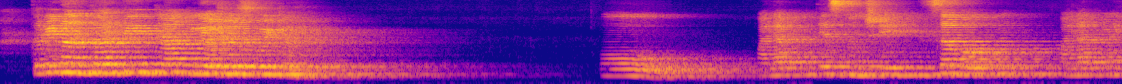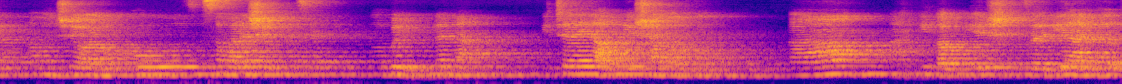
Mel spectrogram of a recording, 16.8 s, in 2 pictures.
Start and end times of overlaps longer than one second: none

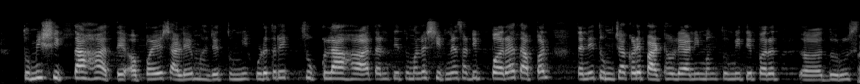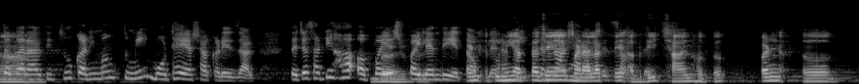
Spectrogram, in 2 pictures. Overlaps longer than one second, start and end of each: 13.3-15.1

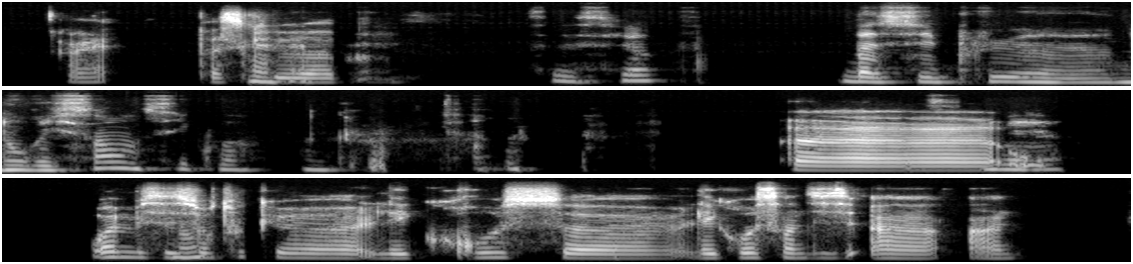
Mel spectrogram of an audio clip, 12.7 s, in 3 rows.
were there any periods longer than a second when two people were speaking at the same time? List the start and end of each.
none

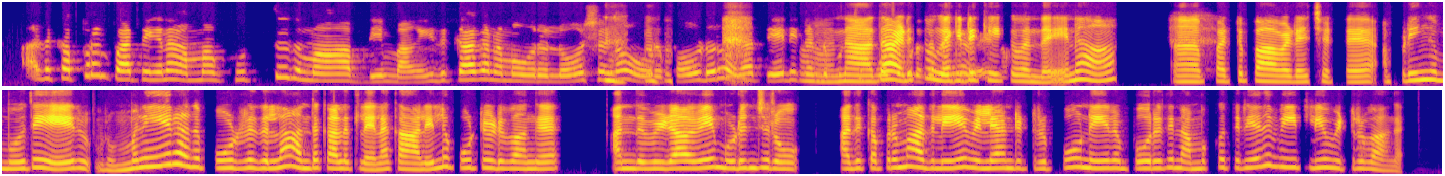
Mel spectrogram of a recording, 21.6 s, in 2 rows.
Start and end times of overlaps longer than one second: 6.0-7.5

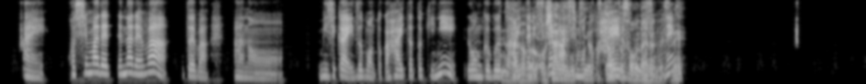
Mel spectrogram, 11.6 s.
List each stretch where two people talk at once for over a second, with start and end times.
6.7-9.0

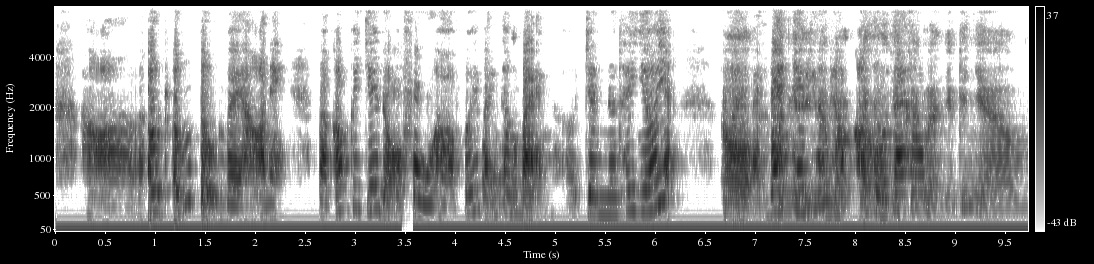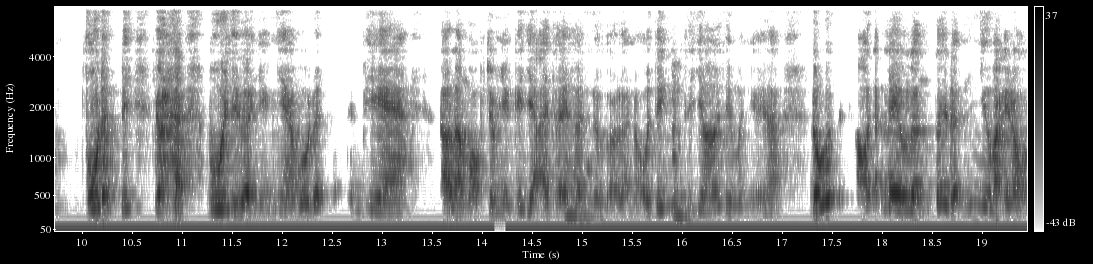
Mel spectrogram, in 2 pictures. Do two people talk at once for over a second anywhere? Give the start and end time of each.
6.7-8.7

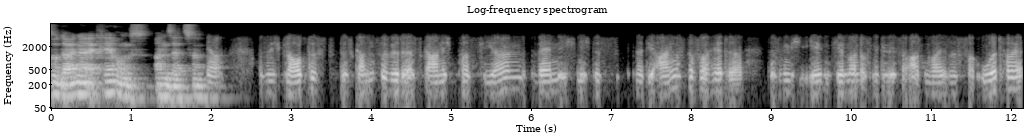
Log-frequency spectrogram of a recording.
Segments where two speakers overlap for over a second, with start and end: none

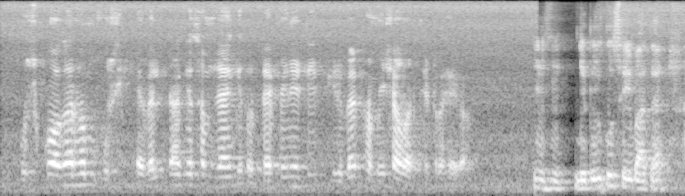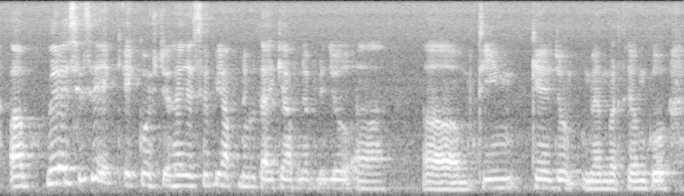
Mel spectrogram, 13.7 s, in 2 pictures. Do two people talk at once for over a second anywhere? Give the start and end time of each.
none

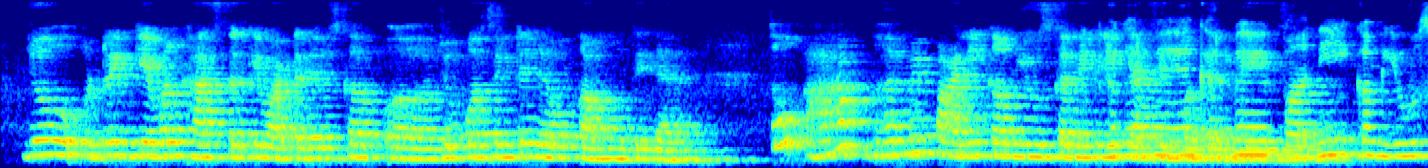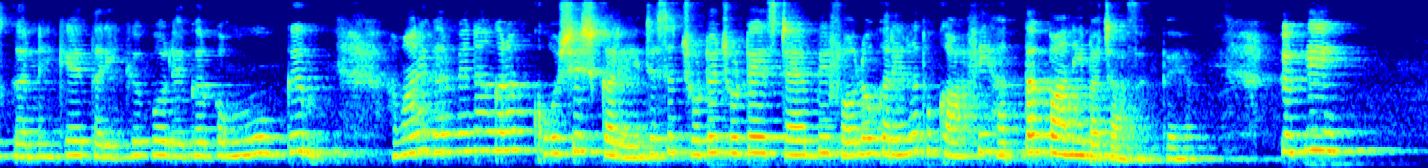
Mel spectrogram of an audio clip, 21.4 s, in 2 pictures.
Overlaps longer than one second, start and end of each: 8.3-10.0

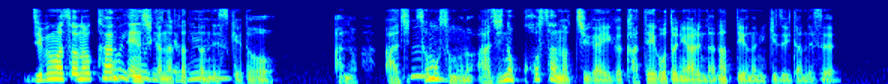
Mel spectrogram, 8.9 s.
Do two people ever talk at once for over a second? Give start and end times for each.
1.0-2.3

